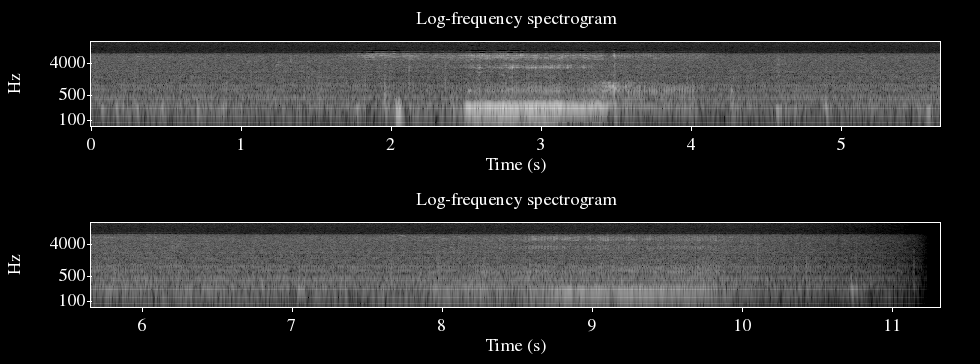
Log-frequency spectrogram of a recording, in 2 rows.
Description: This is my new Shar Pei puppy, Sir Winston Churchill. He's 3 months old and snores a LOT!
